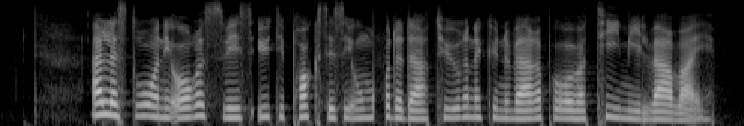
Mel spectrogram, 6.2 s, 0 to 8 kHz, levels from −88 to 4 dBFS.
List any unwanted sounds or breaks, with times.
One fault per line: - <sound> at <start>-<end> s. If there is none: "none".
- dropout at 3.1-3.2 s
